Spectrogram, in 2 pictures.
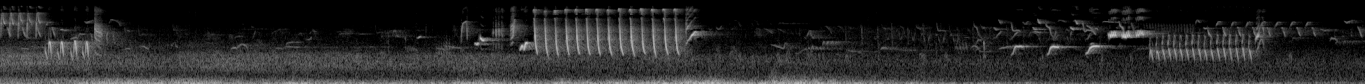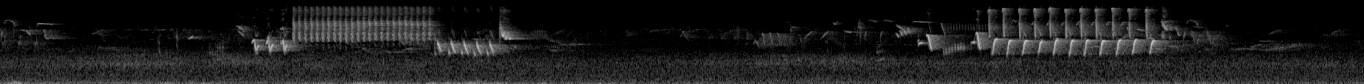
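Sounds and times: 
low rumbling noise: 0:00.0 - 0:10.0
common nightingale singing: 0:00.0 - 0:27.2.

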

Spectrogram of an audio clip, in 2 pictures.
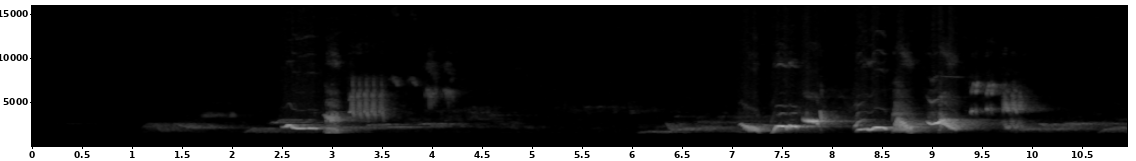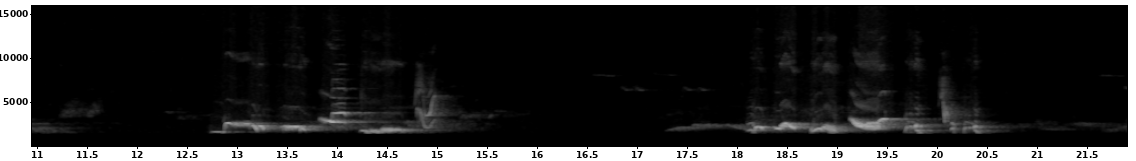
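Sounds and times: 
Eurasian blackbird singing fluty warbling: 0:01.1 - 0:21.8.

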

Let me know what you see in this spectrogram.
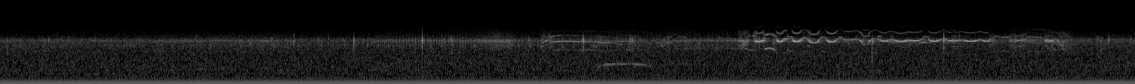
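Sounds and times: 
steady low underwater hum: 0:00.0 - 0:11.3
orca whistle: 0:05.4 - 0:10.8.

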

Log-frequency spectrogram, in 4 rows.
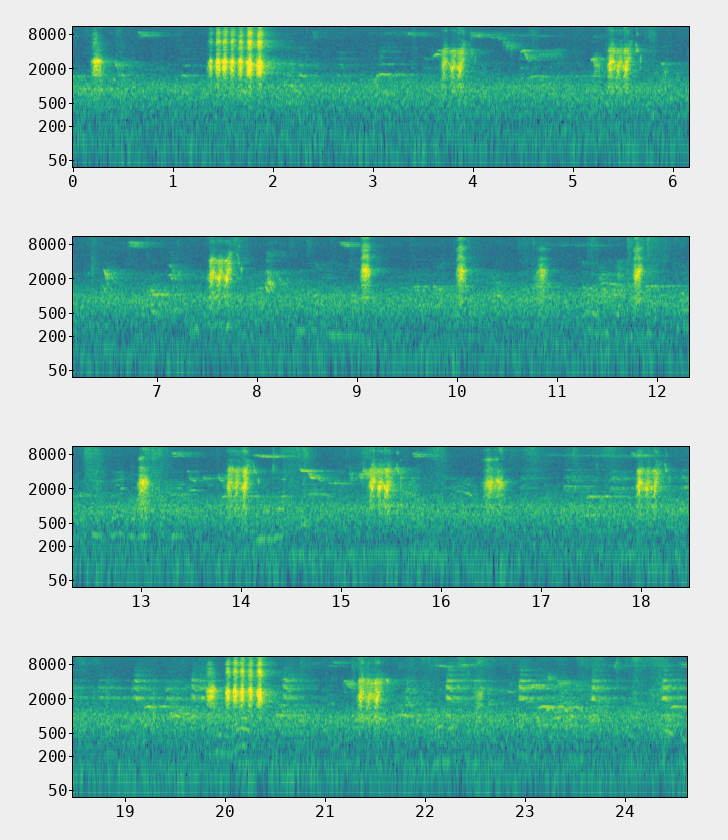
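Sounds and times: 
other birds calling: 0:00.2 - 0:24.6
Eurasian magpie rattling chatter: 0:10.0 - 0:24.6.

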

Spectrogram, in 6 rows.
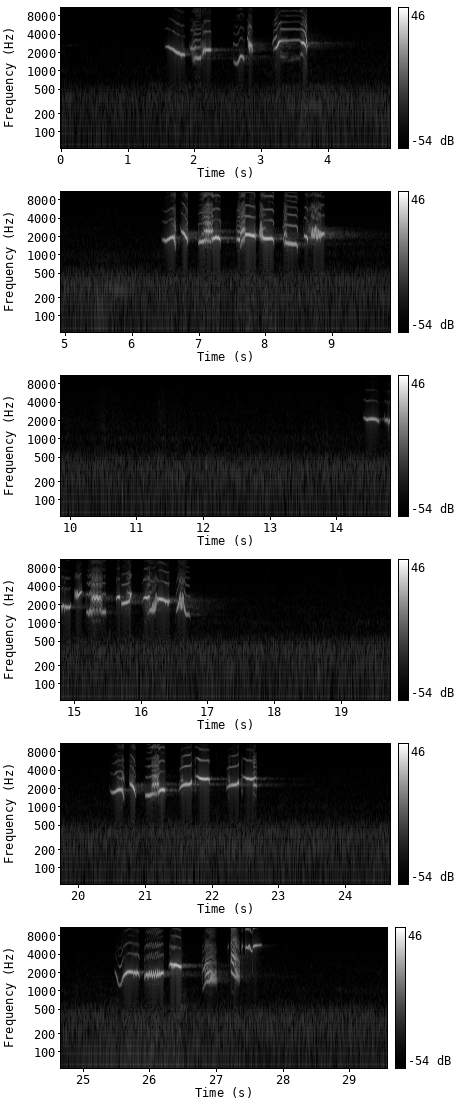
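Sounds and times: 
common blackbird singing: 0:01.6 - 0:04.2, 0:06.4 - 0:09.2, 0:14.4 - 0:16.9, 0:20.5 - 0:23.0, 0:25.5 - 0:27.8.

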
